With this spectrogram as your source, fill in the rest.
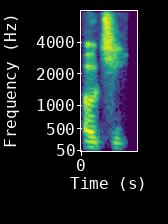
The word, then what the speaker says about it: Ochi: It's Ochi. Ochi. Mochi.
